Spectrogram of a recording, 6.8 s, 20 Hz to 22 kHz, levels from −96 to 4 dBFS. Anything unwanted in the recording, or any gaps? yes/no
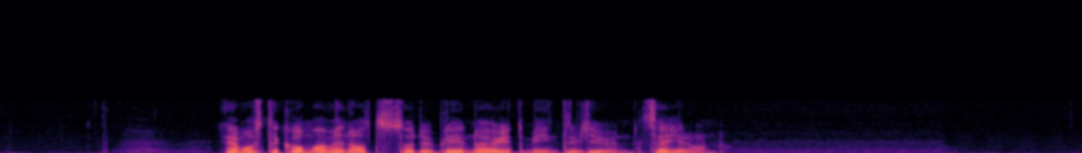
no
